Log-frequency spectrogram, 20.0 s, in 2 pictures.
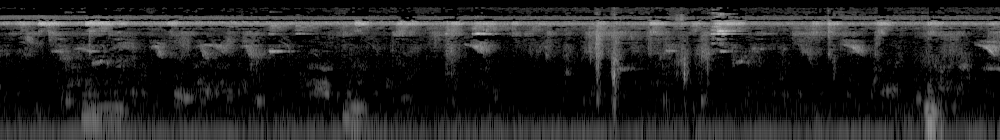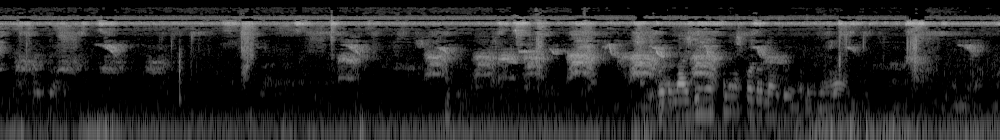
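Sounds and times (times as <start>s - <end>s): birds short falling calls: 14.3s - 17.4s.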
